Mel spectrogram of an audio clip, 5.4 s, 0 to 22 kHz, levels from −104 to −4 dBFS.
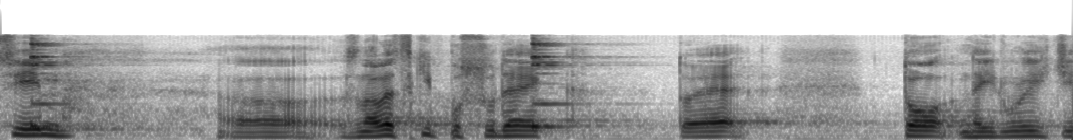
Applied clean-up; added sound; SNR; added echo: none; Cowbell; 7 dB; none.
